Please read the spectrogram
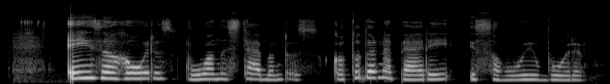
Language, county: Lithuanian, Panevėžys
